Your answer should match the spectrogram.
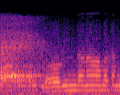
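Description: One voice chanting a devotional mantra in long, steady held notes, with short glides between the notes.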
